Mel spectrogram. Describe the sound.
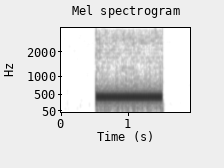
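A telephone busy tone after a dropped call: a single steady, mid-pitched electronic beep lasting about one second, clean and alone, with silence before and after it.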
